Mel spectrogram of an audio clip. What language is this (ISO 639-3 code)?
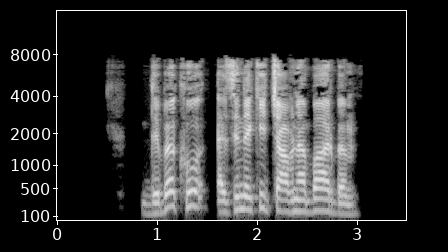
kur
